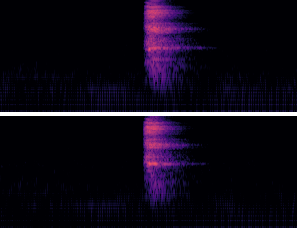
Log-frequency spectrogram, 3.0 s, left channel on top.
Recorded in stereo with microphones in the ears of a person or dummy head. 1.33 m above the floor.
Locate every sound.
1.4 s a gasp: 50° right (ahead or behind), 0.5 m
